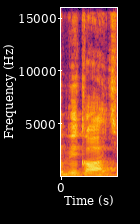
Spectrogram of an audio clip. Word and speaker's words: because: बिकॉज, BECAUSE, एस से पहले vowel है तो इसको बोलेंगे बिकॉज।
